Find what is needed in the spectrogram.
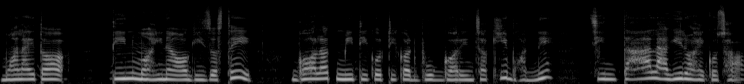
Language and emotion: Nepali, fearful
